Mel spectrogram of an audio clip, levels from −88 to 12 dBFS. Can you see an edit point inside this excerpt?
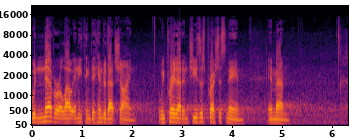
no; 0 cuts

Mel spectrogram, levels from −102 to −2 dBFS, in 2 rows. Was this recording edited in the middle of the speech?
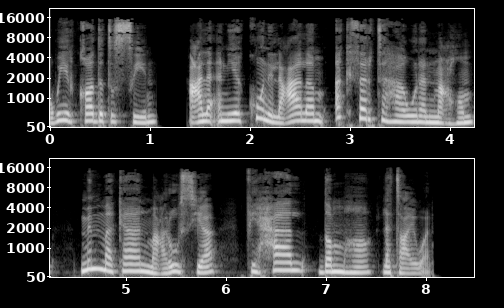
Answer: no; 0 cuts

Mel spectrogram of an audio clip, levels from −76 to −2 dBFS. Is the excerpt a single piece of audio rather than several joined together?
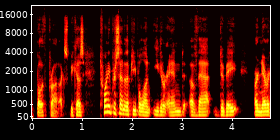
yes; 0 cuts

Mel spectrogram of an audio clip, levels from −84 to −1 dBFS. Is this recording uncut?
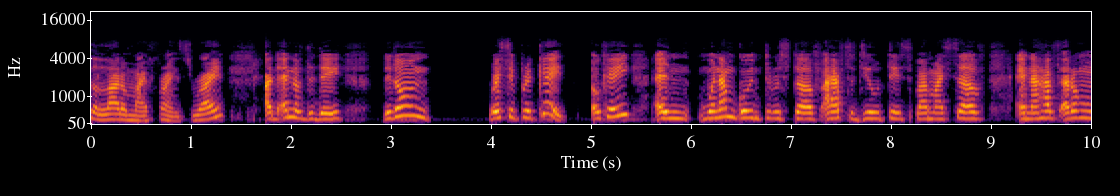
yes; 0 cuts

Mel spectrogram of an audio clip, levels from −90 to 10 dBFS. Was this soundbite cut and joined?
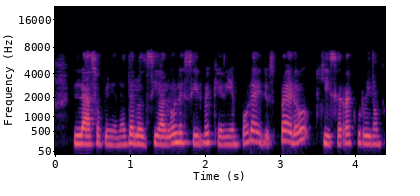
yes; 1 cut; at 1.2 s

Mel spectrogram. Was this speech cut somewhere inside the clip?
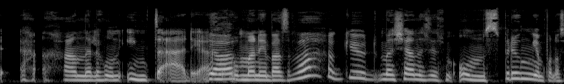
yes; 2 cuts; at 2.9 s, 3.8 s

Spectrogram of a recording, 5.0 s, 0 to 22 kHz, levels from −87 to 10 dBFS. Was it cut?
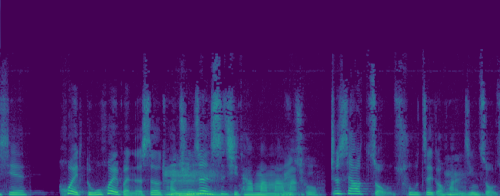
yes; 1 cut; at 3.3 s

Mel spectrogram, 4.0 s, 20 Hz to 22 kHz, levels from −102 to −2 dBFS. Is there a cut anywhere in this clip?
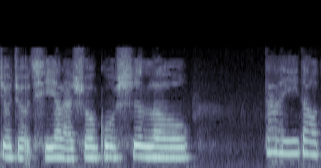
no; 0 cuts

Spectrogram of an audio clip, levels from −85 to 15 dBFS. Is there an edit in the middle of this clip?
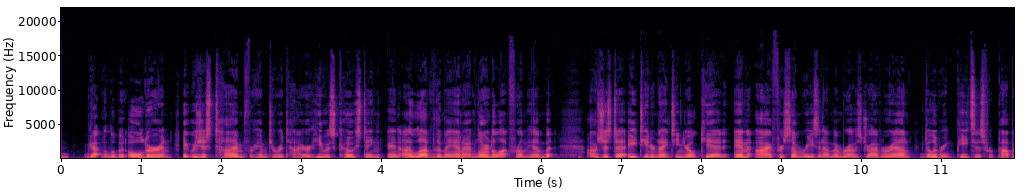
yes; 3 cuts; at 1.5 s, 4.0 s, 10.7 s

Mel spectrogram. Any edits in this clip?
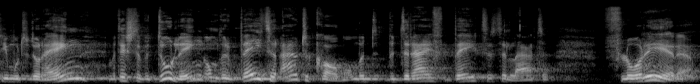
no; 0 cuts

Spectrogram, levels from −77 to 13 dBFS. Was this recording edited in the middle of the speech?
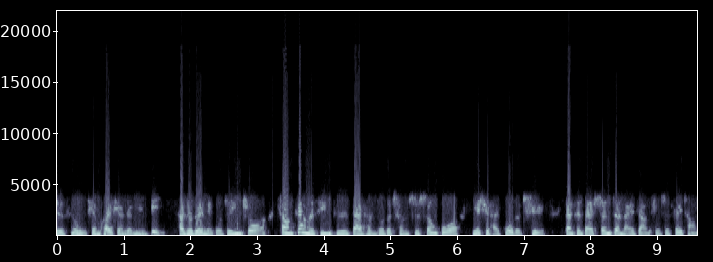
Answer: no; 0 cuts

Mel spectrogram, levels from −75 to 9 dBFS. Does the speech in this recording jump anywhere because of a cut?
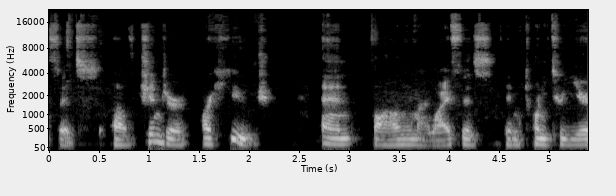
no; 0 cuts

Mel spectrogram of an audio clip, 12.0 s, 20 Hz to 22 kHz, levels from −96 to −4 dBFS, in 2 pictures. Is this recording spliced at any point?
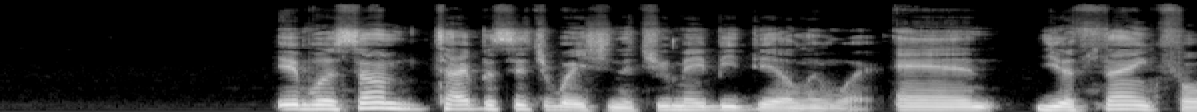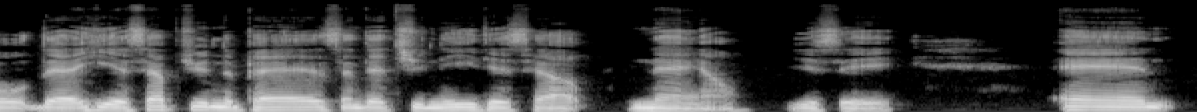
yes; 2 cuts; at 4.4 s, 9.0 s

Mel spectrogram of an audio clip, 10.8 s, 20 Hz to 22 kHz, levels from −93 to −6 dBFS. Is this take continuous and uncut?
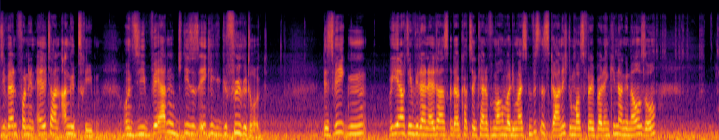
no; 4 cuts; at 2.7 s, 5.8 s, 6.7 s, 7.3 s

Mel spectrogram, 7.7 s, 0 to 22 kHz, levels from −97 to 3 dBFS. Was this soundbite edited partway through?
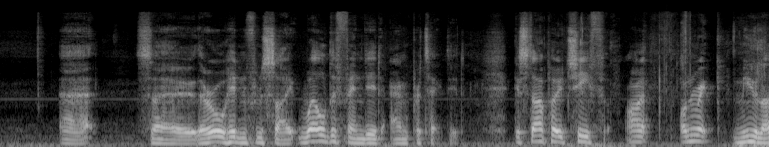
no; 0 cuts

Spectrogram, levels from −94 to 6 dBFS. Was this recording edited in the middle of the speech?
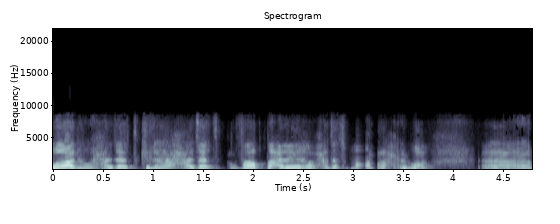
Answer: yes; 1 cut; at 1.7 s

